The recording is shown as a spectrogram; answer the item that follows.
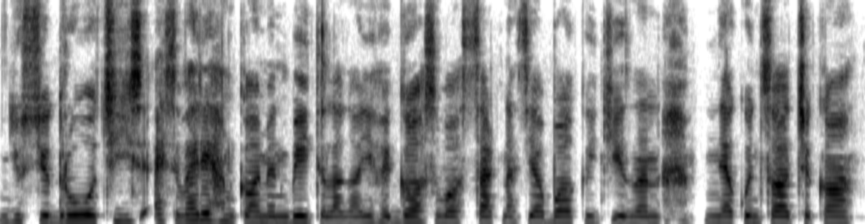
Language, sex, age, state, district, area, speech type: Kashmiri, female, 45-60, Jammu and Kashmir, Baramulla, rural, spontaneous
